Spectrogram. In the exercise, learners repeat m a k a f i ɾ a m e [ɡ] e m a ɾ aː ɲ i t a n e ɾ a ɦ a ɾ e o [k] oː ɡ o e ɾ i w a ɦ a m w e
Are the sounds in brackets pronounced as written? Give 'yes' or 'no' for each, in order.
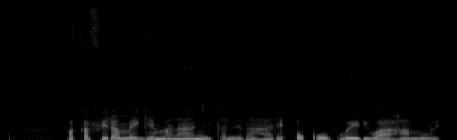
yes, yes

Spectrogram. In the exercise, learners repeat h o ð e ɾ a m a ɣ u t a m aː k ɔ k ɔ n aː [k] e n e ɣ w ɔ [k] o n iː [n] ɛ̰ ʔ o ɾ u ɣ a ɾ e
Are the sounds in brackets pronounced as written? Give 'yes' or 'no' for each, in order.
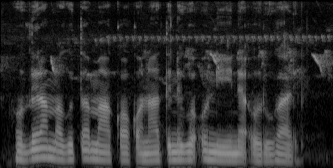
no, no, yes

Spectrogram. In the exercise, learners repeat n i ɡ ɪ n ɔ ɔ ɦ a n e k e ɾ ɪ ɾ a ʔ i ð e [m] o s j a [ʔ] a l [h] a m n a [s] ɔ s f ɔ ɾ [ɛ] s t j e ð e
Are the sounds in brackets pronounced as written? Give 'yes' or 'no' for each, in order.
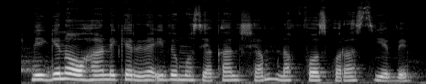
yes, no, no, no, no

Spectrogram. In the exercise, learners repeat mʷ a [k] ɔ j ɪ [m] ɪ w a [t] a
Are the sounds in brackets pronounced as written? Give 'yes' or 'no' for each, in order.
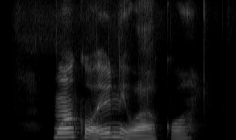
yes, no, no

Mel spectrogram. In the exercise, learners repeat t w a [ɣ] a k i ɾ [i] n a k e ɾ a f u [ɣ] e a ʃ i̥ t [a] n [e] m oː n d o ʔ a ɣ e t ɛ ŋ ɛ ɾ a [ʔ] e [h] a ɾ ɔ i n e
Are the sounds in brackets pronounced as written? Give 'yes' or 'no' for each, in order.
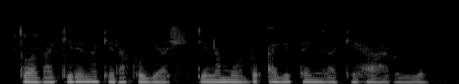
no, no, yes, no, no, no, yes

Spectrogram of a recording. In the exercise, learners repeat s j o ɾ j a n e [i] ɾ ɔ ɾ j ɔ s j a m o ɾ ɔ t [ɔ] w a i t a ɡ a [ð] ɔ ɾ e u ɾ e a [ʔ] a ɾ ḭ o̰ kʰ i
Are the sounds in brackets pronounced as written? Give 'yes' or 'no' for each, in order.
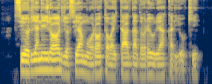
yes, yes, yes, no

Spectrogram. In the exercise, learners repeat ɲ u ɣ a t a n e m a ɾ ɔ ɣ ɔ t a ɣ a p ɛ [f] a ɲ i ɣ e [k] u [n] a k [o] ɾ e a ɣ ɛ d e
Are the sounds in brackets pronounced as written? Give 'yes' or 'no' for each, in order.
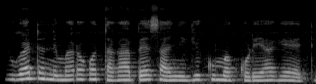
no, yes, no, yes

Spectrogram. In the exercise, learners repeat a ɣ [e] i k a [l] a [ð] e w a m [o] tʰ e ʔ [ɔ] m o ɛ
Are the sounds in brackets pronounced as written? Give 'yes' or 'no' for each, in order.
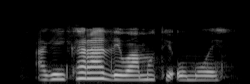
yes, no, yes, yes, no

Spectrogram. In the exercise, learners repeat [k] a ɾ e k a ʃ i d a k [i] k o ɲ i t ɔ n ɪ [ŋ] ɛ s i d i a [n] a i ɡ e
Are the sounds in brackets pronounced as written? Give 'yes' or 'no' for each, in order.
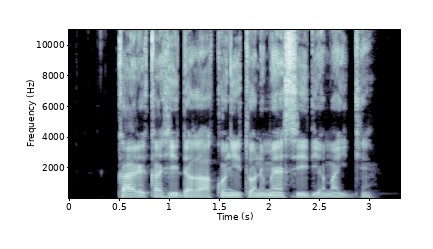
yes, no, no, no

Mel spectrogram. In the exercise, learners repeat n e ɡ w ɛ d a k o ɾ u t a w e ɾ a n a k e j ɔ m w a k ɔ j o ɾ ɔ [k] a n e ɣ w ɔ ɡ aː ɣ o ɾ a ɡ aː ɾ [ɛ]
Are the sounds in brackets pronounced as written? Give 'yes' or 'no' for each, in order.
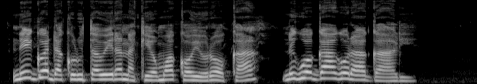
yes, no

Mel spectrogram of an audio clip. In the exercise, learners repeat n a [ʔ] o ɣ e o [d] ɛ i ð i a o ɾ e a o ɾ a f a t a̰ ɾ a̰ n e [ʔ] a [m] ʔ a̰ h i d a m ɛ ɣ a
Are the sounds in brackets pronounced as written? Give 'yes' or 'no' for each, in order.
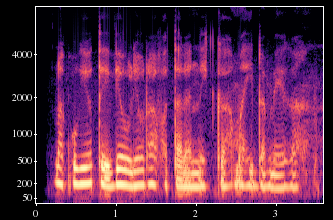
no, no, no, yes

